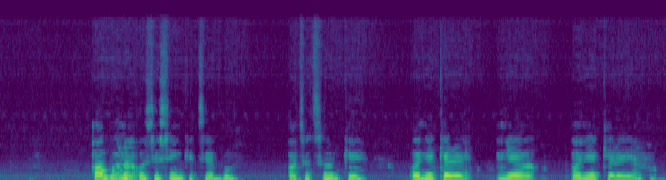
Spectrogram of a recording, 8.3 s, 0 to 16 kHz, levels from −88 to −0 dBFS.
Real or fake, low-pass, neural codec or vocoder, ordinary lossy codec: fake; 14.4 kHz; vocoder, 44.1 kHz, 128 mel bands, Pupu-Vocoder; none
